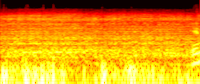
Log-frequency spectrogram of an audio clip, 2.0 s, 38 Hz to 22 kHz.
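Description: Wind buffeting the microphone and tyre noise from a Burromax TT1600R electric mini bike rolling along a concrete sidewalk, a loud, uneven low rush.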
